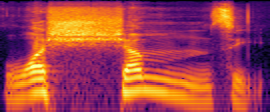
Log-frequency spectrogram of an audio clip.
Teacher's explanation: حروف شمسی کے شروع میں اگر الف لام ہو، یہ والا الف لام، تو الف لام دونوں کو نہیں پڑھیں گے بلکہ بعد والے لیٹر سے ملا کر پڑھ لیں گے، یعنی حروف شمسی جو ہے اس لیٹر کو ملا کر پڑھ لیں گے پہلے والے لیٹر سے ڈائریکٹ۔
